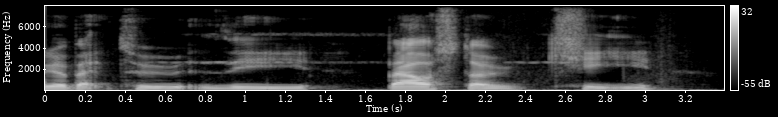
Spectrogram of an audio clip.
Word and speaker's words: Quay: So we're going to go back to the Bowerstone Key. I always thought it was Quay. I mean, that's how it's spelled. But apparently not.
